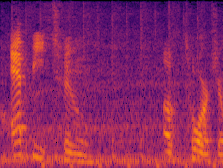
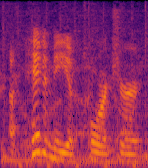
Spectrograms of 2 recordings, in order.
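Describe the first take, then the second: First: Epitome is squeezed into fewer syllables. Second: Epitome is said with all its usual syllables.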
